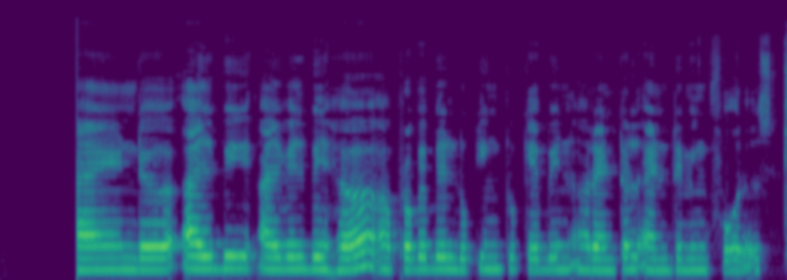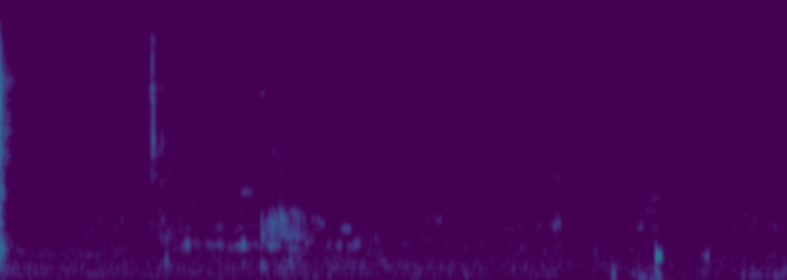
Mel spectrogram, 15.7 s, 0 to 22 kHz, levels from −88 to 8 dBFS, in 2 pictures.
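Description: At 0.6 s, after about 0.6 s of silence, the speech comes in with a clipped start after a pause: roughly the first 165 ms, up to 0.77 s, is missing, so the opening sounds are cut off and the word begins abruptly. The output device went idle during the silence and was still waking when the sound resumed. Unlike muted pauses, which only drop background in gaps, this fault loses actual speech.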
